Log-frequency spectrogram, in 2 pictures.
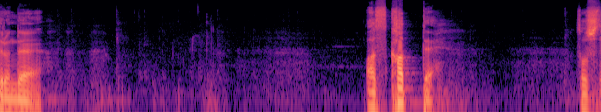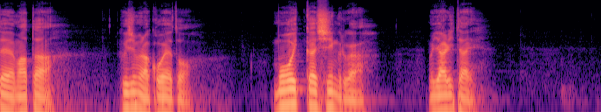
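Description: A young man speaks calmly into a microphone in short phrases with pauses.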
